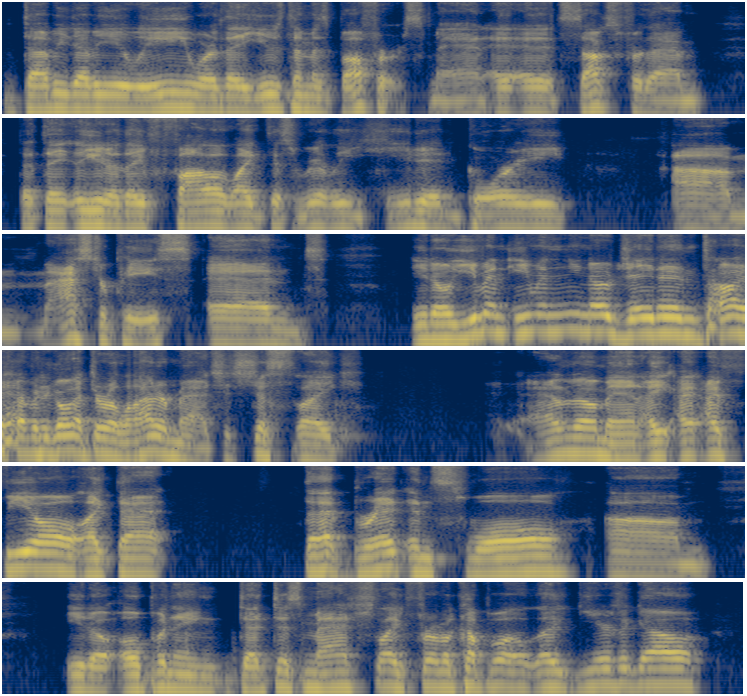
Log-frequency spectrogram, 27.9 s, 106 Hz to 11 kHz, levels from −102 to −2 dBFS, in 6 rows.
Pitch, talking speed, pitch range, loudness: 120 Hz, 160 wpm, 110-140 Hz, -27 LUFS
